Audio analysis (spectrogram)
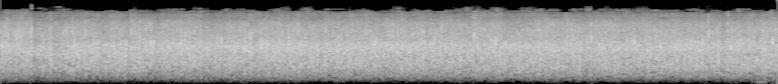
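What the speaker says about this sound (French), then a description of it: "ça s'applaudit" A comedy show audience applauding in a steady, dense wash of clapping, loud and continuous with no talk over it.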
